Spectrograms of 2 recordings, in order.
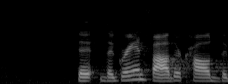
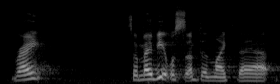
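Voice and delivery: normal talking voice

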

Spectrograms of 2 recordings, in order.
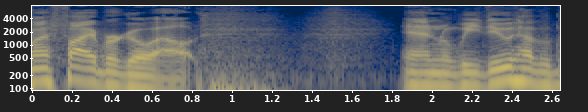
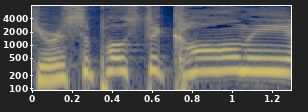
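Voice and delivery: angry; 11 semitones higher than usual. Retold or imitated. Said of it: "I'm like".

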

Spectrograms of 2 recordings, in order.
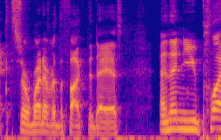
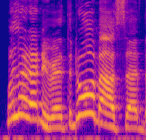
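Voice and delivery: high, fretful Hatter; nervous Hatter voice; 10 semitones higher, 4 dB louder than usual. Acted. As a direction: plead it high and thin.

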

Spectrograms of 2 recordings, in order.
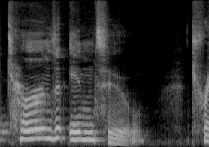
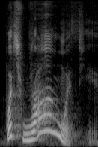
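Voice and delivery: high, strained, half-whispered disbelief; exasperated snapping; 10 semitones higher, 4 dB quieter than usual. Acted. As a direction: squeeze it out high in mock exasperation. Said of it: "snaps at Jim and barks across".

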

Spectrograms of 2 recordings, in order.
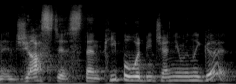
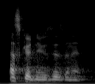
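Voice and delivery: soft dry mock approval; deadpan, quiet irony; sarcastic; 5 semitones lower, 7 dB quieter than usual. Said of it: "I'm being sarcastic".

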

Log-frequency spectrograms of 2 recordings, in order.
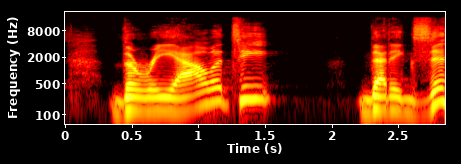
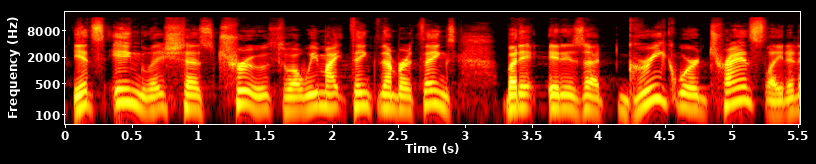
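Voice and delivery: usual speaking voice

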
